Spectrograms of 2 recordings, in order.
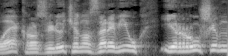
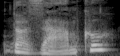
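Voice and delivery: soft, low, slow silky question; 4 semitones lower, 8 dB quieter, much slower than usual. A narrator's reading. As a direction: purr it back with quiet menace. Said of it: "перепитав шовковим голосом Снейп".

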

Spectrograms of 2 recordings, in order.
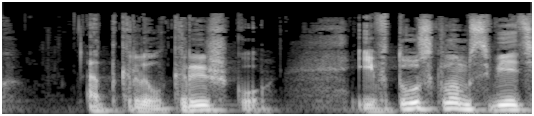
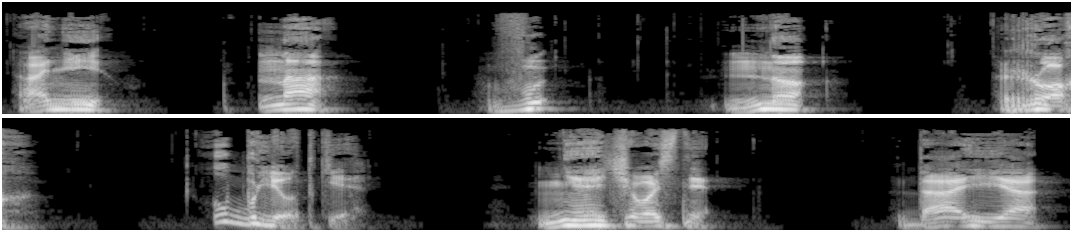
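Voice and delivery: angry gnome; 3 semitones higher, slower than usual. Acted. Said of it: "из всей речи Ветхола я услышал".

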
